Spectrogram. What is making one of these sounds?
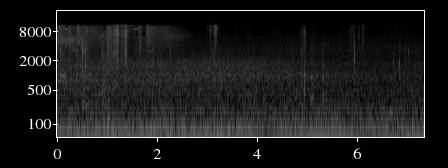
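Footsteps tap quickly on a hard floor.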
